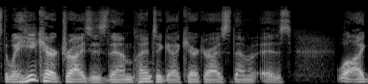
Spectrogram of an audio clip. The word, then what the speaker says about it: Plantinga: The way, is it Plantinga? Is that how to pronounce his name? Oh goodness! It is tonight. Rob, what do you think? – Yeah, there you go. yeah, that's the way.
